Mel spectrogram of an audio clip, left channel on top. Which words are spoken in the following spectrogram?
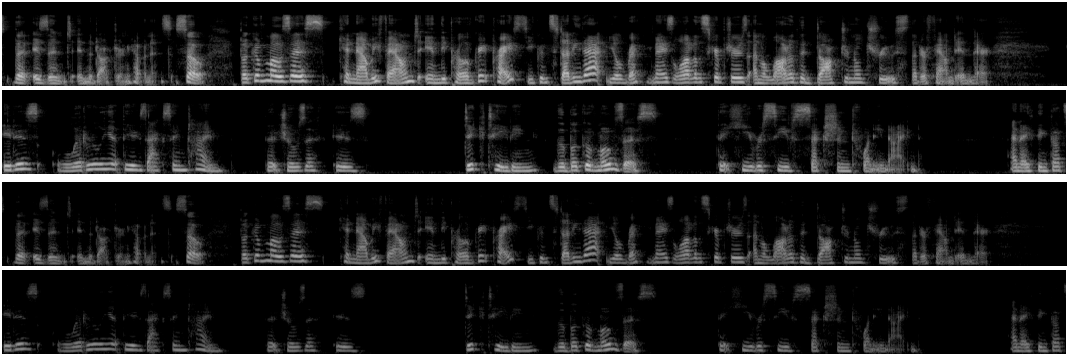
that isn't in the Doctrine and Covenants. So Book of Moses can now be found in the Pearl of Great Price. You can study that. You'll recognize a lot of the scriptures and a lot of the doctrinal truths that are found in there. It is literally at the exact same time that Joseph is dictating the Book of Moses that he receives section 29. And I think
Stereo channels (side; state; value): right; quieter; 11.6 dB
